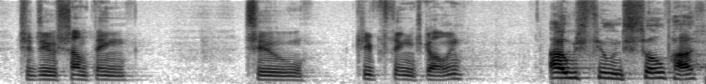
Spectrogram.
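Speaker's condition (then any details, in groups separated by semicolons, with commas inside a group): Cerebral palsy; from birth, motor impairment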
